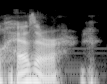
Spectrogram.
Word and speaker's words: Heather: Heather, it's like weather.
